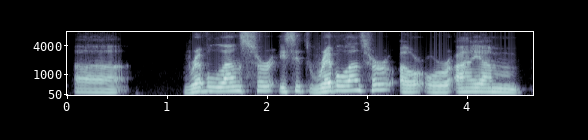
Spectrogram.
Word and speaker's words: Revolancer: perfectly I mean it's it's a combination of Revolution and Freelancers so it depends how you pronounce those two words okay amazing so uh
